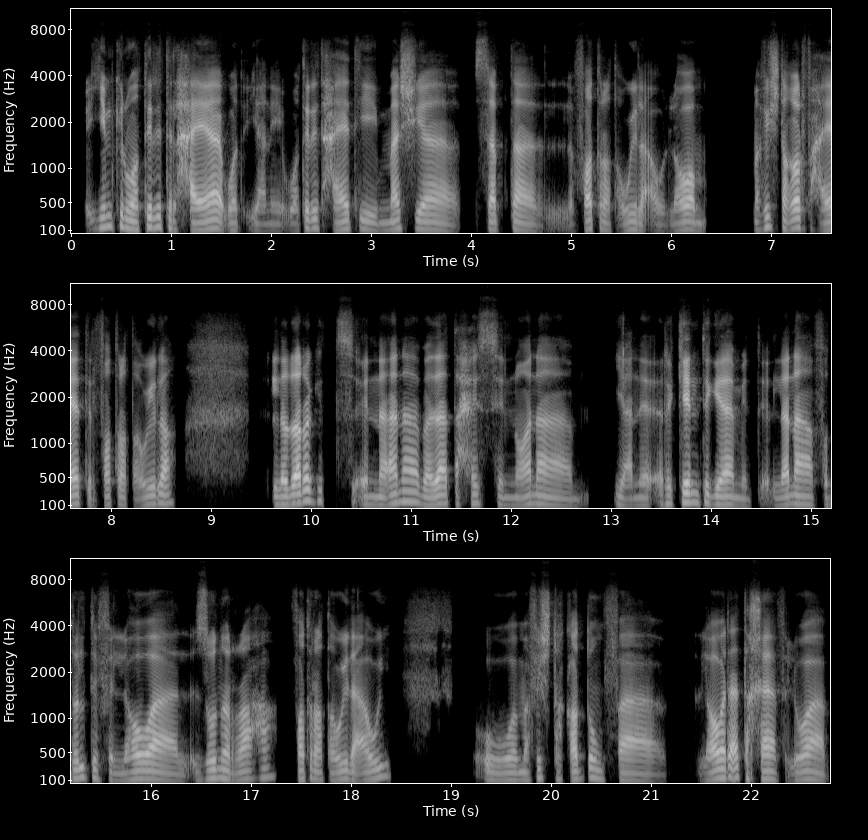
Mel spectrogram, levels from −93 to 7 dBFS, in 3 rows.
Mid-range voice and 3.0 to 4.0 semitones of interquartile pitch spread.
No: low, 115 Hz; average, 3.3 semitones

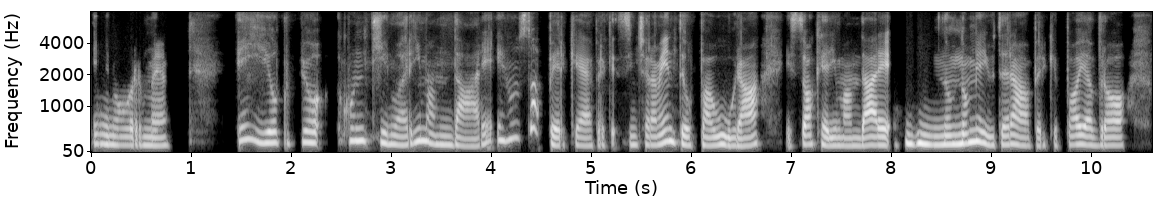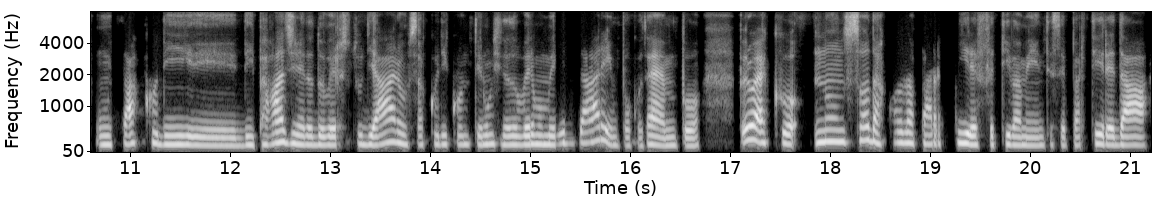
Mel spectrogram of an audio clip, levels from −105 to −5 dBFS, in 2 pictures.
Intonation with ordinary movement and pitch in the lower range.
No: average, 3.6 semitones; high, 190 Hz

